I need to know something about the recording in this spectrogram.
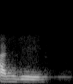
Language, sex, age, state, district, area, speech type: Punjabi, male, 18-30, Punjab, Fazilka, rural, conversation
